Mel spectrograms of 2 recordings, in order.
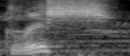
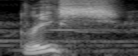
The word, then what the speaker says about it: Gris: Uh so I am aware that this studio did the game uh Gris Grease, however you want to pronounce it. GC, I'm pretty sure it's Gris.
